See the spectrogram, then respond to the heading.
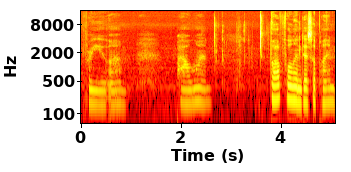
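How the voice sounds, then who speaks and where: A soft-spoken woman with a gentle tone, fairly low pitch, flat monotone intonation, a fairly slow pace and long, frequent pauses. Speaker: ASMR creator, tarot and oracle card reader. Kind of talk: ASMR mukbang card reading, casual talk to camera. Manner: soft, gentle, eating sounds.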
